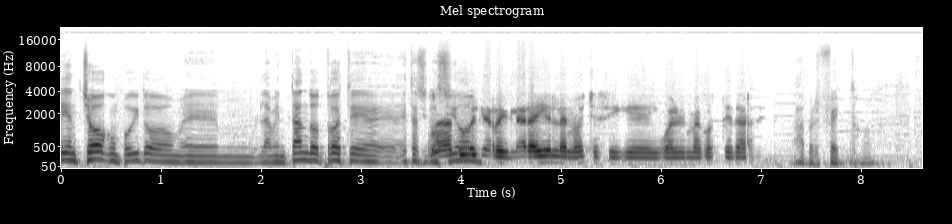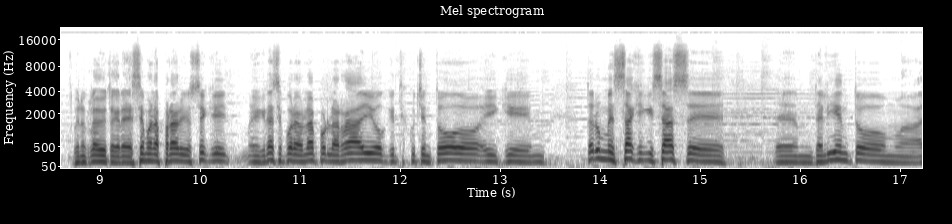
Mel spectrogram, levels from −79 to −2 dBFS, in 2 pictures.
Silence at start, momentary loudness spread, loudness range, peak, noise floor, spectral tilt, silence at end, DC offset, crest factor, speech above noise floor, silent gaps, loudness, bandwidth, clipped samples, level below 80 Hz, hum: 0 s; 14 LU; 6 LU; -8 dBFS; -54 dBFS; -6 dB/octave; 0 s; under 0.1%; 20 dB; 27 dB; none; -27 LUFS; over 20 kHz; under 0.1%; -60 dBFS; none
